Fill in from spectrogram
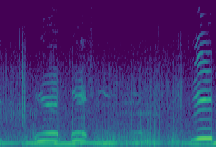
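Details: At a historic lek on Dunn Ranch Prairie in Hatfield, Missouri, displaying greater prairie-chickens keep up a continuous low booming hum while paired hollow whooping notes and a final rising whoop ring out above it.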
